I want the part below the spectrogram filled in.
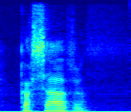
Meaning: cassava
- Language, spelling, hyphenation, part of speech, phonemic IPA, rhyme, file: Dutch, cassave, cas‧sa‧ve, noun, /ˌkɑˈsaː.və/, -aːvə, Nl-cassave.ogg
